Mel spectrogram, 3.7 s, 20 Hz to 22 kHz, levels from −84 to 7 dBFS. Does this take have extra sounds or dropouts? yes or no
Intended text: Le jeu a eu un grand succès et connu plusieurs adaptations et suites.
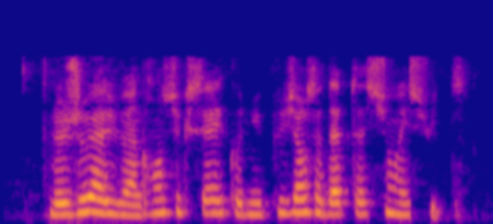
no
